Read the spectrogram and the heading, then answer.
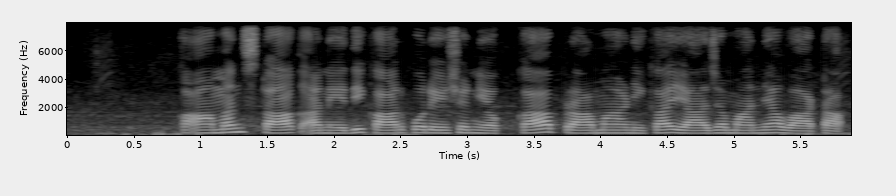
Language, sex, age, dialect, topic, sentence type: Telugu, female, 31-35, Central/Coastal, banking, statement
